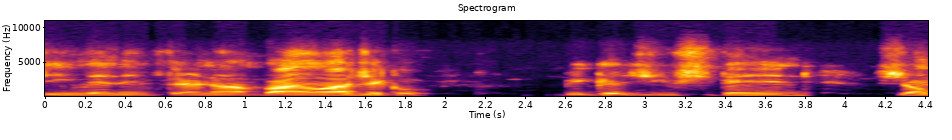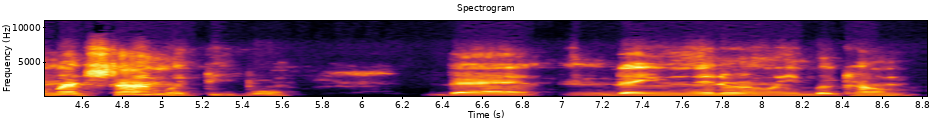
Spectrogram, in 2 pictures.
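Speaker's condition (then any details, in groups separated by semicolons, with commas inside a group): Cerebral palsy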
